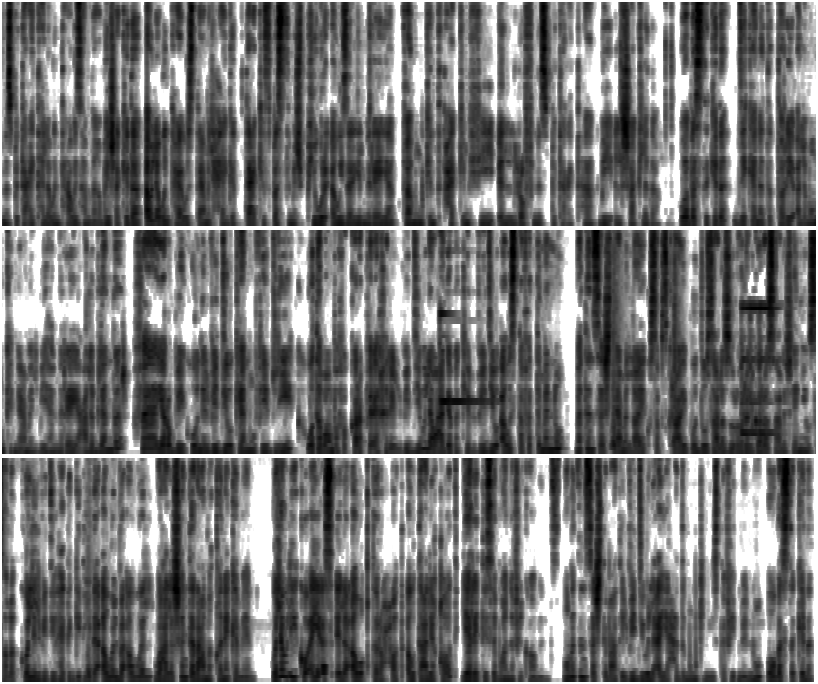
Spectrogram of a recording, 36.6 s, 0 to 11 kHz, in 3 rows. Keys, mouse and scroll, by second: 10.1 shift+middle click, 10.2 Tab, 10.3 ctrl+b, 10.4 scroll up 1, 10.7 right click, 11.0 click, 11.0-13.5 typing, 11.7 click, 11.9 click, 12.0 middle click, 12.0 click, 12.1 middle click, 12.1 scroll down 3, 12.2 click, 12.3 ctrl+p, 12.3 shift+click, 12.4 click, 12.4 click, 12.8 click, 12.9 click, 13.0 click, 13.0-13.4 scroll up 2, 13.2 click, 13.3 shift+middle click, 13.9 click, 14.0 middle click, 14.1 shift+middle click, 14.5 click, 14.6-15.3 typing, 15.0 click, 15.1 click, 15.4 click, 15.6 ctrl+s, 15.6 click, 15.7 click, 16.3 click, 16.9-18.7 typing, 17.1 click, 17.3 click, 17.4 click, 17.7 right click, 17.7 click, 18.1 click, 18.7 click, 18.8 click, 19.6 click, 19.8 ctrl+s, 19.8 click, 19.9-20.9 typing, 20.4 click, 20.7 click, 21.5 click, 22.0-22.5 typing, 22.2 click, 23.0 click, 23.1 ctrl+s, 23.6 g, 23.6 x, 23.8 click, 23.9 s, 23.9 x, 24.0 click, 24.4 shift+middle click, 24.6 ctrl+s, 24.7 click, 24.9-26.9 typing, 25.3 click, 25.5 click, 25.7 click, 26.2 click, 26.4 ctrl+s, 26.4 click, 27.0 click, 28.1-30.0 typing, 28.2 click, 28.6 click, 29.2 click, 29.3 click, 29.8 click, 30.0 click, 30.2 ctrl+s, 30.5 click, 30.7 ctrl+s, 30.9 click, 31.7 click, 31.9 click, 32.1 ctrl+z, 32.3 ctrl+s, 32.6-33.4 typing, 32.7 click, 32.7 click, 33.0 click, 33.6 click, 33.9-34.6 scroll down 9, 34.1 click, 34.2 click, 34.6 scroll up 3, 34.9 scroll down 10, 34.9 click, 35.0 click, 35.1 scroll up 9, 35.2 click, 35.4 click, 35.7-36.6 scroll down 9, 36.3 click.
